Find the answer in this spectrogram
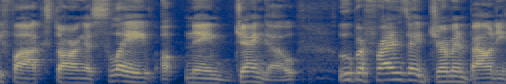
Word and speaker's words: Django: The D is silent. If you remember that line, you might remember Quentin Tarantino's film Django Unchained. Now, this top list wouldn't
